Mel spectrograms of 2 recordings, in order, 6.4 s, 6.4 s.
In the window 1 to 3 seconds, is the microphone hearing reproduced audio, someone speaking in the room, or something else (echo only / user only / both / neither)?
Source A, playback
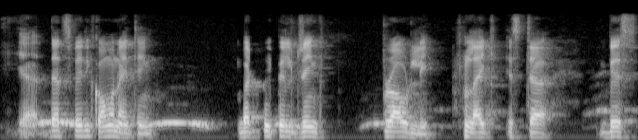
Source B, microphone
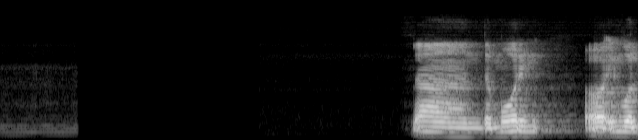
neither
